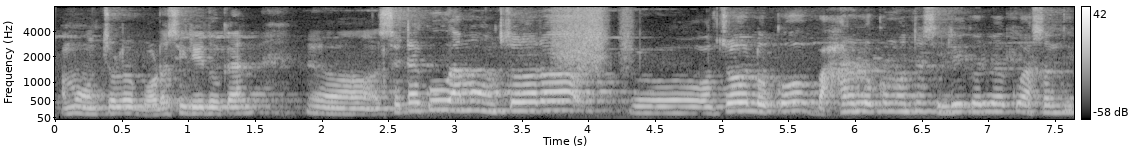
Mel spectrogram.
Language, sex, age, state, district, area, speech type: Odia, male, 18-30, Odisha, Jajpur, rural, spontaneous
